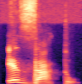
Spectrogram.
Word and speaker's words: exato: Exato, letra X, porém fonema Z.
